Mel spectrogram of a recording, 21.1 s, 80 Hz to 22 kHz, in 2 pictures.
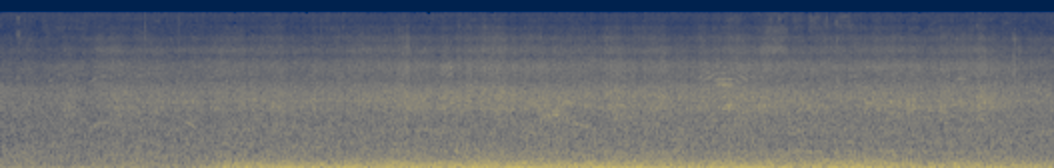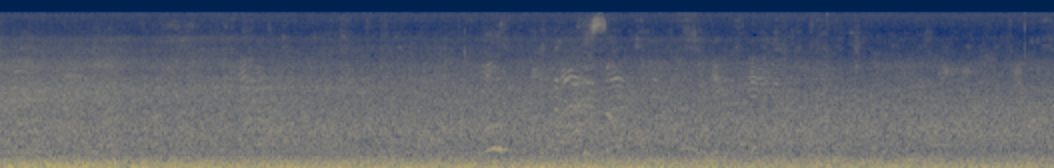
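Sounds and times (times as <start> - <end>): loud low rumble: 0.0 - 21.0
faint voices of people: 15.2 - 21.0.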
